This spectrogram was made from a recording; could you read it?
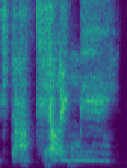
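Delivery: put-on very high, babyish screaming voice. Recalling losing at Twisted Metal: screaming in a baby voice. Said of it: "in a baby voice".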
